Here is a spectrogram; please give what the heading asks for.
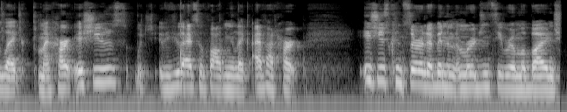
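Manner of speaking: ordinary delivery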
